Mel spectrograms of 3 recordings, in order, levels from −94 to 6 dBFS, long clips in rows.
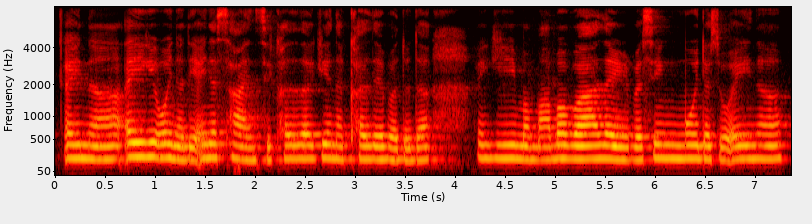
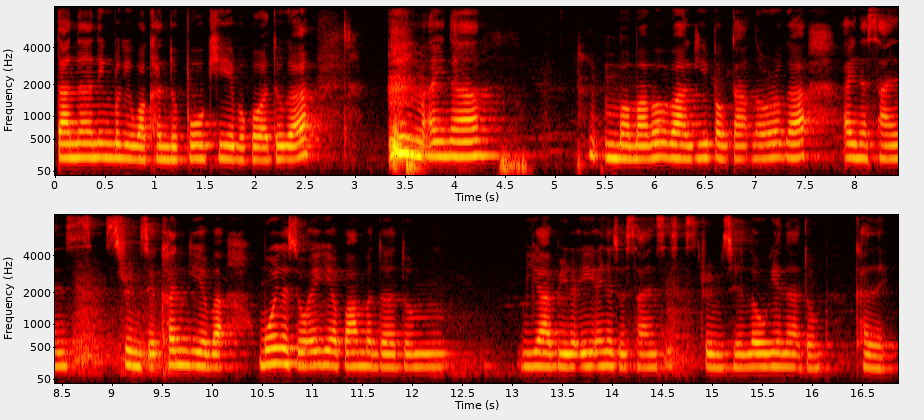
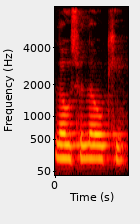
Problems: background sounds at intervals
